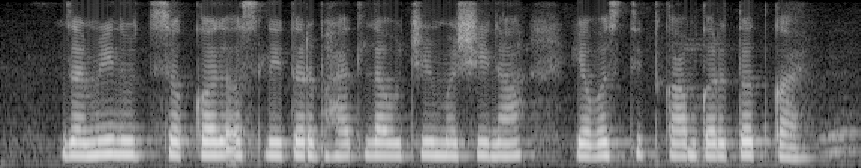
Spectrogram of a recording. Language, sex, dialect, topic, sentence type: Marathi, female, Southern Konkan, agriculture, question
